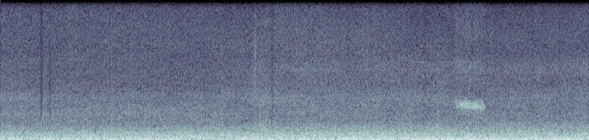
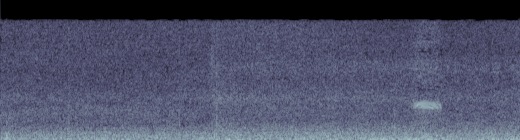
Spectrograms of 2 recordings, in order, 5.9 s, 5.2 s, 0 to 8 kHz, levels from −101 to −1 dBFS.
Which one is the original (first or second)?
second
